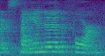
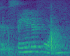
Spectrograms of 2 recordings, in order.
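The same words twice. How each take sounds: First: Expanded form drawn out slowly; slow emphasis. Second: Said in the usual way. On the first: Shown as a demonstration. Teacher stressing term for students to underline. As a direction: stretch out expanded form word by word. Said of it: "underline this word". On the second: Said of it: "Underline those words".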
